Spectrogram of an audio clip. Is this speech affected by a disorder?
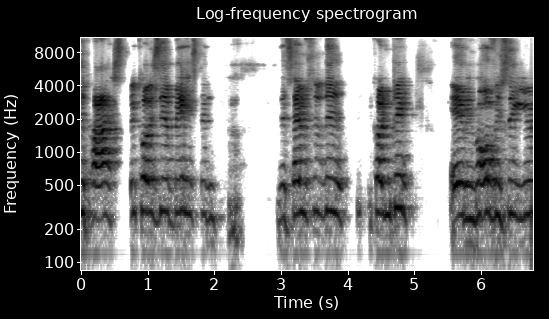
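Yes: cerebral palsy; needs transfer equipment for toilet.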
